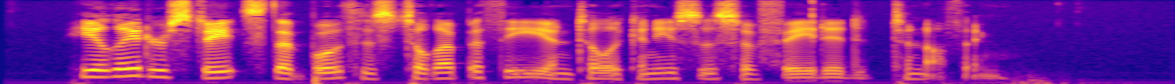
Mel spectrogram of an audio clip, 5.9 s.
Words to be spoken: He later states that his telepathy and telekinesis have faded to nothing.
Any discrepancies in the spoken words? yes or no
yes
